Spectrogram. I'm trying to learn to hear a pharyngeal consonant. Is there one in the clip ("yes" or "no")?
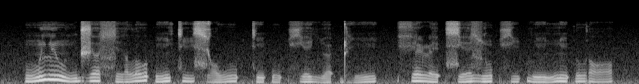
no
